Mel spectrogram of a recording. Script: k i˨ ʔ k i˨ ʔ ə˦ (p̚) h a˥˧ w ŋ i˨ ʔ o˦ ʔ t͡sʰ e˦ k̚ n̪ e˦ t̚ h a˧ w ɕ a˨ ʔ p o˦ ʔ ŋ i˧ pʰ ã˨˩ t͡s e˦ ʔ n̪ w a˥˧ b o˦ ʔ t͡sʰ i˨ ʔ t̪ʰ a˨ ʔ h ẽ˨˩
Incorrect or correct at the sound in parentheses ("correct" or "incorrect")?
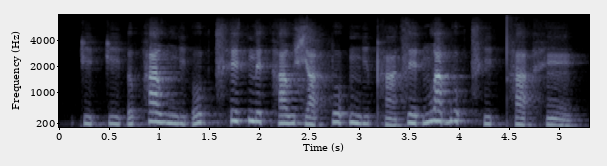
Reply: correct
